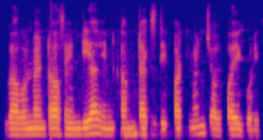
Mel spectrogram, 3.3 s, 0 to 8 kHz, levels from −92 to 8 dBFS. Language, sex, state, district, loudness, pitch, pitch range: Bengali, male, West Bengal, Jalpaiguri, -21 LUFS, 130 Hz, 125-135 Hz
